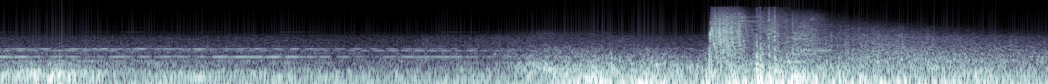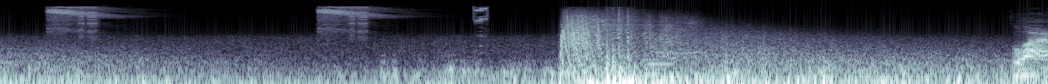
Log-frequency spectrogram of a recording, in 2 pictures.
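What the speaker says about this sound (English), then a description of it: "Now let's try laser weapons." Laser weapons fire from a spaceship in the open-space combat game Spacebourne, heard as a few sharp broadband bursts over a steady low engine rumble, with two heavier blasts standing out and short high zaps between them.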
